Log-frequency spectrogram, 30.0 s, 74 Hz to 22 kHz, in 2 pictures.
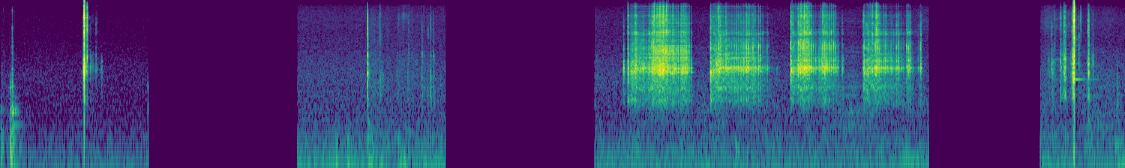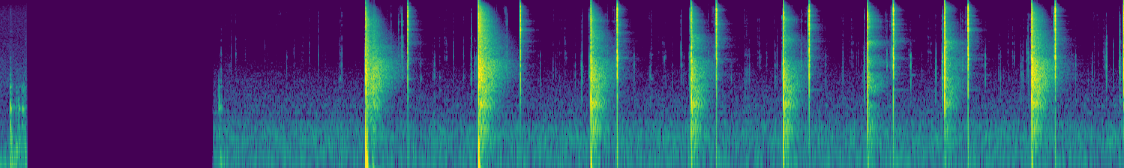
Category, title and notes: Sound effects > Objects / House appliances
Cap Gun Revolver Sound Effects (Loading, Spinning, Click, Cap Gun Firing)
Gun sounds made using a cap gun revolver. First sound is the sound of opening the chamber, then the sound of spinning the barrel, then closing the chamber and finally sounds of me shooting with it. Recorded this sound effect using a Zoom Audio Recorder H6. Credit isn’t necessary, though obviously appreciated if possible.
